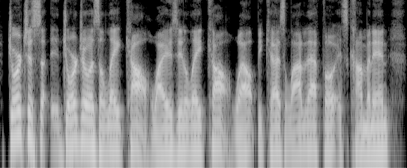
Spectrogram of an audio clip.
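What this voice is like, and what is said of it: Mixed Southern New York-Philly accent impression. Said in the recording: “I'm going to do my best Steve Kornacki here ... Southern New York, Philly combo accent going on ... super complicated accent, but then he has the Ben Folds elocution finish on top of it”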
